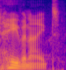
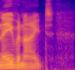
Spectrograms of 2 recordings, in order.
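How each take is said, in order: First: The word starts with an H sound. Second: The word starts without an H sound. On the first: The speaker calls it right. "which is how I should pronounce it" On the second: The speaker calls it wrong. "I drop the H"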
